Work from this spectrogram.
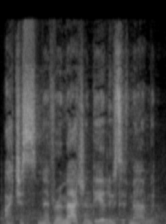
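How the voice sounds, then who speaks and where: An actress playing a former research scientist leading refugees, speaking in a measured, earnest way. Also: female voice, lowish voice, steady tone, over music, natural voice. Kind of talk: video game voice acting.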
